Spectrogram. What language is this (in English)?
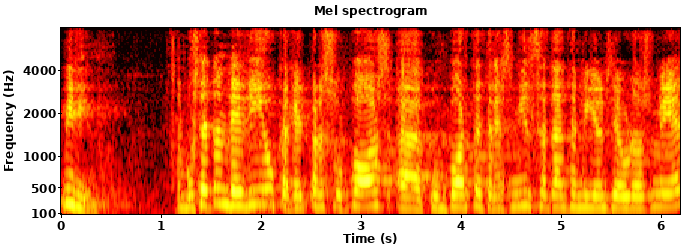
Catalan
